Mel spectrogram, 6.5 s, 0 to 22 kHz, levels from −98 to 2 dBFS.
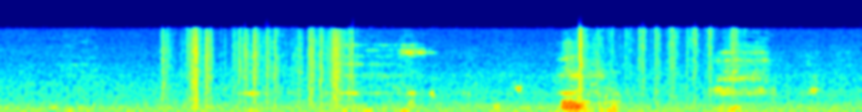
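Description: Speech runs grainy and rough from start to finish, with noise filling the gaps between harmonics and a thin, synthetic-sounding top band, most likely low-delay AAC compression (AAC-ELD) at a bitrate around 32 kbps. On a spectrogram the harmonic lines look smeared, with speckled energy between them. Cable scratch noise, likely from a worn cable or connector being moved, adds dense, uneven rustling about as loud as the speech from 1.20 to 2.71 s and from 4.34 to 5.60 s. It shows as ragged broadband bursts on the spectrogram and spiky fuzz over the waveform.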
